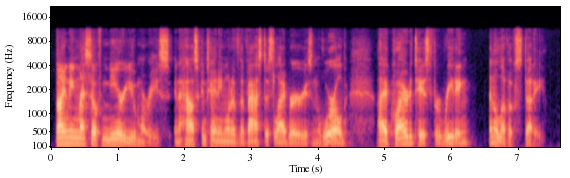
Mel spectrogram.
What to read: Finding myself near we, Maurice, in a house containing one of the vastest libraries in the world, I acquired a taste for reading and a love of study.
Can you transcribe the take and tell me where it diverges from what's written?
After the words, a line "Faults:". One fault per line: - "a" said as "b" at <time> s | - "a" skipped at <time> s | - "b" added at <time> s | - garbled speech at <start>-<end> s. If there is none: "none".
Finding myself near you, Maurice, in a house containing one of the vastest libraries in the world, I acquired a taste for reading and a love of study.
Faults:
- "we" said as "you" at 1.1 s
